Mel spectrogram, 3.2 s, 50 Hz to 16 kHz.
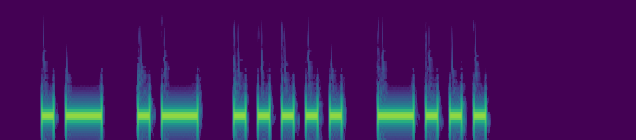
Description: Morse code, heard as a keyed tone, about 20 wpm, 700 Hz. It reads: AA5B
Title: K1USN SST QSO Practice - 20wpm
